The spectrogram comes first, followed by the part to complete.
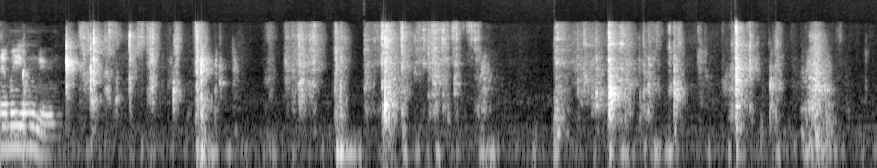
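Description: A hockey card box being opened by hand, its cardboard and foil-wrapped packs rustling and crinkling in quick, irregular bursts, with a short pause about five seconds in.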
